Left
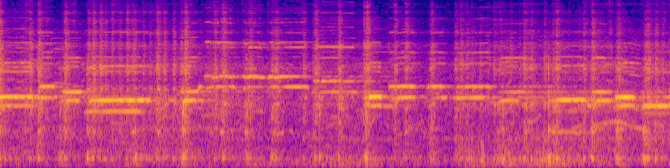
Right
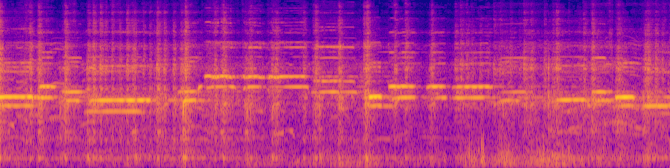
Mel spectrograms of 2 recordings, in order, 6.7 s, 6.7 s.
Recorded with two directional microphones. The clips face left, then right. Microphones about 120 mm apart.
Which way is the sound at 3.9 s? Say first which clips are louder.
Right 2 dB; 35° left (ahead or behind).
